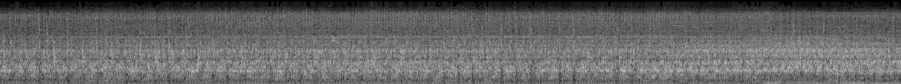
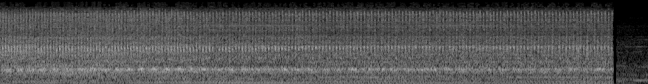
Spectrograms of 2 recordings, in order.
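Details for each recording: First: Zafira 2.0 at idle: a harsh, steady rushing grind from the front of the engine near the accessory belt cover, traced to a worn water pump bearing. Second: Chevrolet Zafira 2.0 after water pump replacement: steady, even idle with a smooth hum and no rattle or whine from the front of the engine; earlier loud noise traced to the water pump is gone.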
